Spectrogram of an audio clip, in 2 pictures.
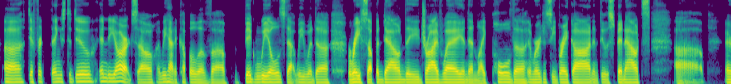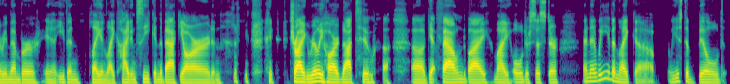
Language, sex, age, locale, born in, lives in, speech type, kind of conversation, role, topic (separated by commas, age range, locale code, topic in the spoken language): English, male, 50-54, en-US, United States, United States, conversation, unstructured, none, What childhood game or pastime do you still secretly love?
